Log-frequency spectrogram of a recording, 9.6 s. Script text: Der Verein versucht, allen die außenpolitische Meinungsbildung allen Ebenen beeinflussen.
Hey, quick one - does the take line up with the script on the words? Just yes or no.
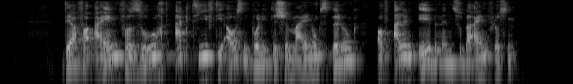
no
